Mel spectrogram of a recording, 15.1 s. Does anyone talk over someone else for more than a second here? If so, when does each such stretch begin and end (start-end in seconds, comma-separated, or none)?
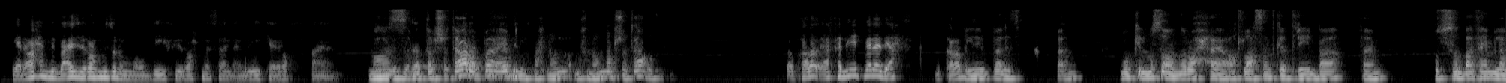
3.7-5.0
